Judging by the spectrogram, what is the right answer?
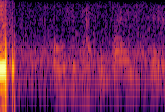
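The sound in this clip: Telephone busy tone after a dropped call: two short beeps of a steady mid-pitched tone, the first longer than the second, then silence.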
